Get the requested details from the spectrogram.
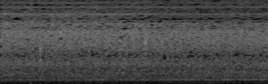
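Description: Hands splash in shallow water.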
